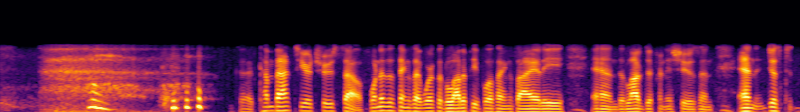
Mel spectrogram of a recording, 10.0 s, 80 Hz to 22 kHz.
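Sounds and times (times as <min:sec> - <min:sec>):
several people taking a deep breath together: 0:00.0 - 0:02.0
speech: 0:01.1 - 0:01.5, 0:02.1 - 0:02.5, 0:03.1 - 0:09.9.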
